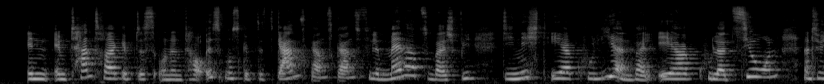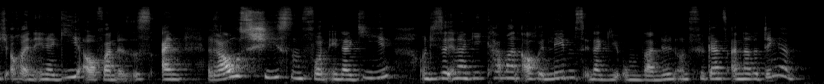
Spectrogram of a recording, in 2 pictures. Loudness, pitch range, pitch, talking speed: -33 LUFS, 235-295 Hz, 260 Hz, 170 wpm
